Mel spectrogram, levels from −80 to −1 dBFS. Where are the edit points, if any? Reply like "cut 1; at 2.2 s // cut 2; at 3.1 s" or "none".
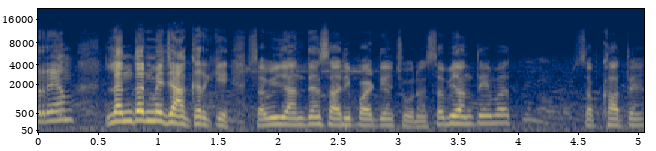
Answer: cut 1; at 1.7 s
